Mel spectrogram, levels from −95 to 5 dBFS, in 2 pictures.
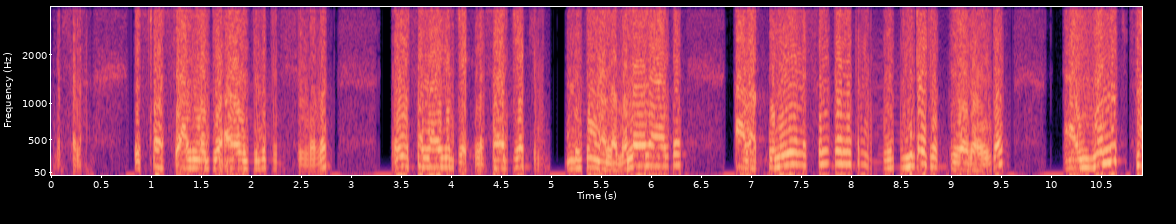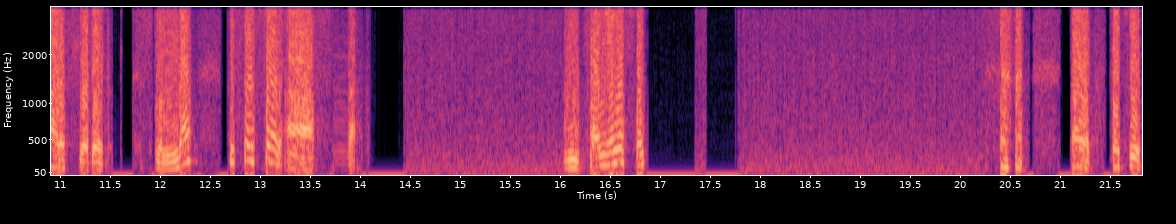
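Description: From start to finish the speech sounds harsh and gritty, with loud passages distorted and level jumps that don't follow the talker, and the pauses never fall silent but hiss with a lifted noise floor. This is mu-law and A-law mixed up: the telephone audio was coded with mu-law but decoded as A-law, so each 8-bit code maps to the wrong level, scrambling loudness and pushing the quietest samples well above silence, all within the 4 kHz telephone band.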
